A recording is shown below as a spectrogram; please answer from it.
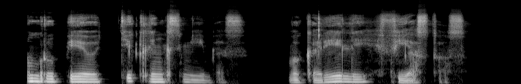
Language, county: Lithuanian, Utena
